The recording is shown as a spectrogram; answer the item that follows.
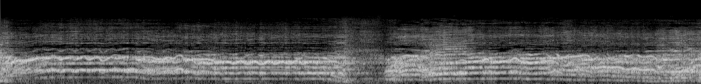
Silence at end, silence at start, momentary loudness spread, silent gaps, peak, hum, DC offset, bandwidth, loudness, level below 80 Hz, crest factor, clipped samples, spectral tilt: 0 s; 0 s; 1 LU; none; -2 dBFS; none; under 0.1%; 9.2 kHz; -16 LUFS; -54 dBFS; 14 dB; under 0.1%; -4.5 dB/octave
